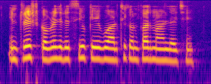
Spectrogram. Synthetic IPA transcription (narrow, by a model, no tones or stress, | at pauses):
ɪɳʈɾesʈkəbɽed͡ʒɾesijokeːɡoaːɾt̪ʰikənupad̪maɳ̃əd͡ʒajt͡ʃʰe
